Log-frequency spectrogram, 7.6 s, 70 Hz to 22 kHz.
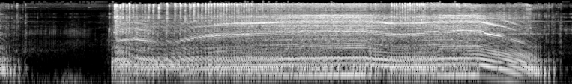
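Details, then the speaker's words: Jonsered 2050 chainsaw, first start after repair, running on gas. It catches at once and holds a steady, high two-stroke buzz for about five seconds, rising slightly, then winds down. Runs after repair. "We'll get to see what it sounds like. Maybe. Oh, it hit."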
